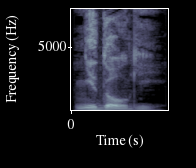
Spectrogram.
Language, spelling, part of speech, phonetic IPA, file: Russian, недолгий, adjective, [nʲɪˈdoɫɡʲɪj], Ru-недолгий.ogg
- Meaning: brief, short, not long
